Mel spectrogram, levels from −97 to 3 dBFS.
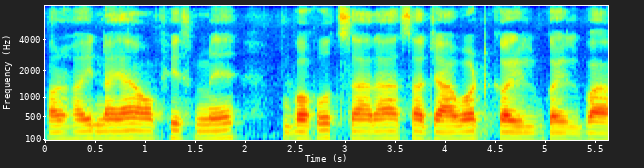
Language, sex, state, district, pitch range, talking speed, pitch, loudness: Bhojpuri, male, Bihar, Gopalganj, 105-115 Hz, 115 wpm, 110 Hz, -18 LUFS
